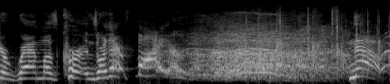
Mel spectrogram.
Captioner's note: laughter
